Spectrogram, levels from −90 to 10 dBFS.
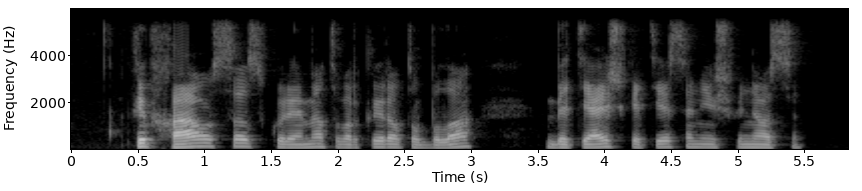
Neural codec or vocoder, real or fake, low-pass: none; real; 5.4 kHz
